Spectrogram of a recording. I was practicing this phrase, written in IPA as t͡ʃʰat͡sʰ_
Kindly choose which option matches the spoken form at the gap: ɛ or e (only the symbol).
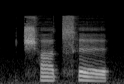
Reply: ɛ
